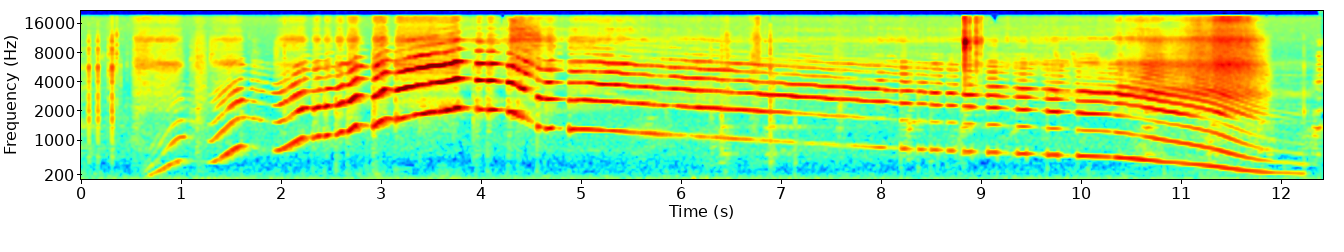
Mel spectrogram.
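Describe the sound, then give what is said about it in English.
A loud siren is played outdoors toward a couple of mallard ducks on the far side of a pond where geese are swimming. Its wail climbs steeply in pitch, then glides slowly downward over about twelve seconds in one long sweep, with no voices present. “Let's give them the siren.”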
